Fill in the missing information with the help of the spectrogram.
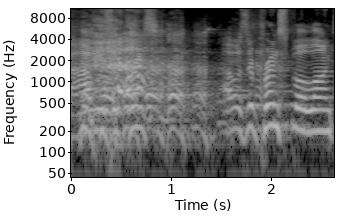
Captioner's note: group laughter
